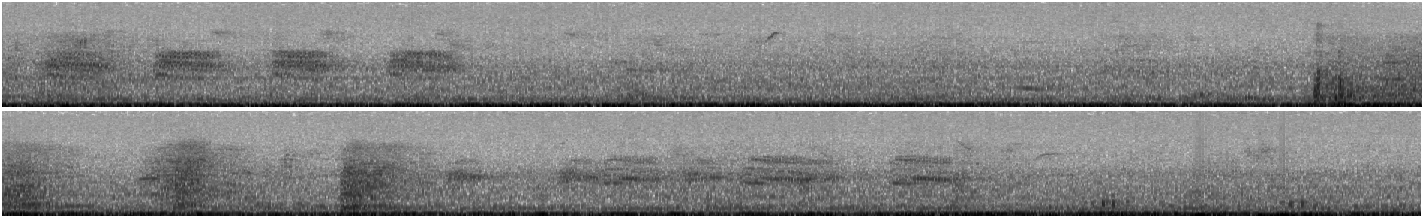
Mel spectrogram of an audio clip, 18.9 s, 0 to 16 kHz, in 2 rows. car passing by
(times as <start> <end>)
8.7 11.1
